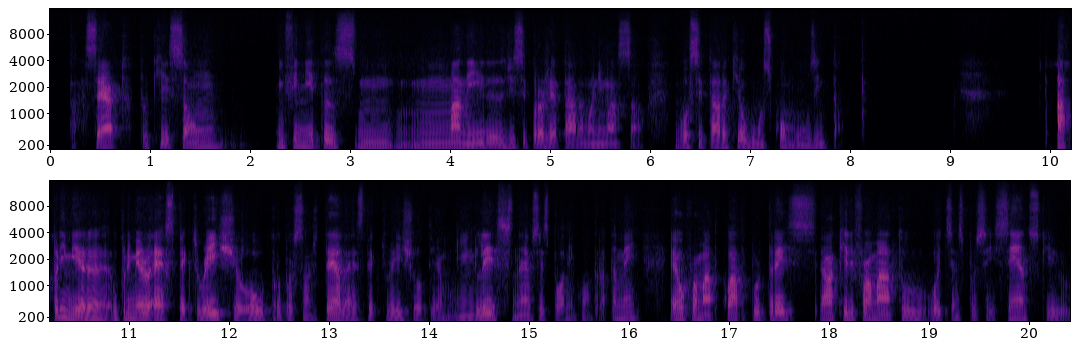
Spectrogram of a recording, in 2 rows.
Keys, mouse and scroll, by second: 8.1 Right.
